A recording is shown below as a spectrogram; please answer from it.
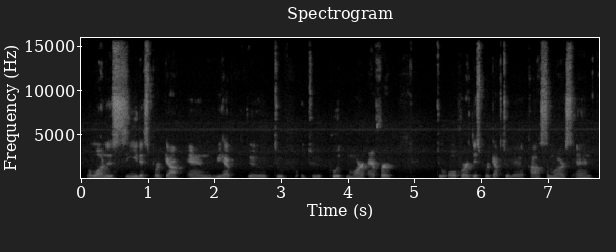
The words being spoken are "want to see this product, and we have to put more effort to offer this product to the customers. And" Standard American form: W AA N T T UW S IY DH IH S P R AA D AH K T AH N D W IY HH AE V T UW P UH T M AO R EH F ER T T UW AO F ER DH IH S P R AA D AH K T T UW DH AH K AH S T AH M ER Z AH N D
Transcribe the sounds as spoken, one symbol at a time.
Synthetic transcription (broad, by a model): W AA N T T UW S IY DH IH S P R AA D AH K T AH N W IY HH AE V T UW P UH T M AO R EH F ER T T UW AO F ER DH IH S P R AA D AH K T T UW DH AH K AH S T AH M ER S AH N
